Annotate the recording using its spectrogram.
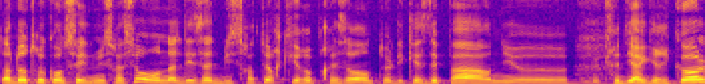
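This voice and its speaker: With a quiet background, a woman speaks at a moderate pace and medium pitch, her tone dark and mellow and her intonation fairly even. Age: 70s. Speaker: housing cooperative board member. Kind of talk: interview answers. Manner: hesitant, many filler sounds.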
